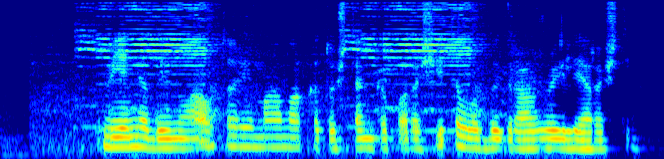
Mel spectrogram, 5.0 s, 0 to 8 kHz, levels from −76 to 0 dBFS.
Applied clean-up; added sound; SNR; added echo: none; Traffic noise, roadway noise / Vehicle horn, car horn, honking; 11 dB; none.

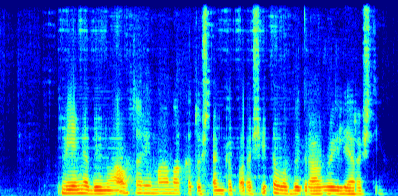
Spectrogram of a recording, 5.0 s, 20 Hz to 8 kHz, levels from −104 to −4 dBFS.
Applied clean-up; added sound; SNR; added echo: neural separator model SepFormer DNS4.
